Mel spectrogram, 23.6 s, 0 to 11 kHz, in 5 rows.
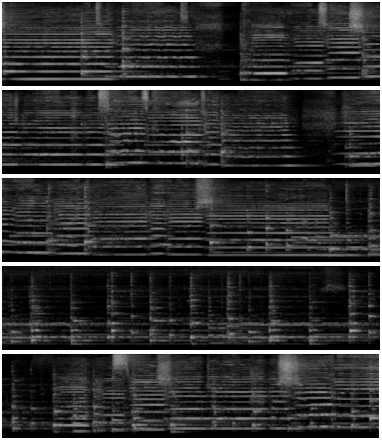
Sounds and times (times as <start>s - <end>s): Violin, fiddle: 0.0s - 23.6s.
